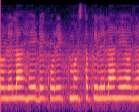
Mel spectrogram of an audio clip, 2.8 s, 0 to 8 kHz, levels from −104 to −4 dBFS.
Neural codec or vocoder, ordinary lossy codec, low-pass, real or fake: codec, 16 kHz, 16 kbps, FunCodec, trained on LibriTTS, 50 frames a second; none; 7.2 kHz; fake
